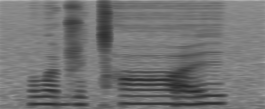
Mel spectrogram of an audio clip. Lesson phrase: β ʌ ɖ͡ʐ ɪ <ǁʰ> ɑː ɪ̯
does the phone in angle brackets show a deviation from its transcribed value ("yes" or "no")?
yes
